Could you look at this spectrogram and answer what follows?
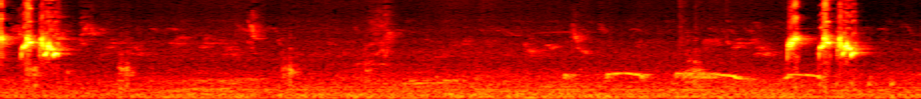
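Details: Caged red-whiskered bulbul performing its song phrasing: two loud, ringing three-note whistled phrases about six seconds apart, with soft distant chirps and faint calls between them.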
